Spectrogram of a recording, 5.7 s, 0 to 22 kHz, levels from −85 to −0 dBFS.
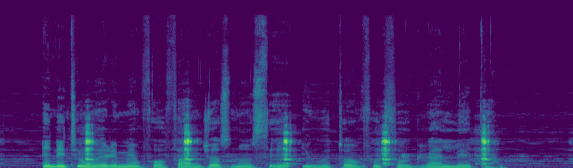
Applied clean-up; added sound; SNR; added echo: none; Clock; -3 dB; none.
